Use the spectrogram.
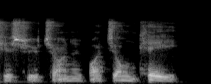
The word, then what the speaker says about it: Keay: I recommend a huge history of China by John Key. It's called China. John Like Key. That's spelled Keay.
